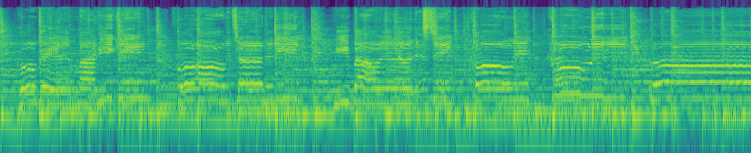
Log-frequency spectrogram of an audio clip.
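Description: A man singing a worship song to two strummed acoustic guitars, his voice wavering in vibrato on sustained notes; near the end he holds one long note.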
